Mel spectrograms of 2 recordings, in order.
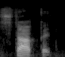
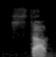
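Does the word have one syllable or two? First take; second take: two; one. First: The ending is said as an extra syllable. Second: The word ends in a plain t sound. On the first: The speaker calls it wrong. "not stop it" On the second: The speaker calls it right. "you don't say the ed"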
